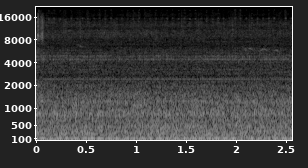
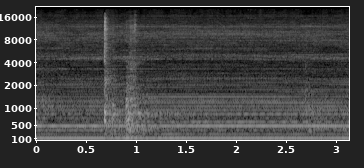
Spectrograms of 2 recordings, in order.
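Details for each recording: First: Outdoor AC condenser unit, panel refitted, final test: steady fan whoosh over an even low hum with no rattles, scraping or buzzing. Runs smoothly; problem solved. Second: Outdoor AC condenser unit running on cool: loud steady electrical hum from the compressor, fan not turning, two pairs of sharp taps as it is kickstarted with a long screwdriver; fan won't start, likely a bad capacitor, to be replaced.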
